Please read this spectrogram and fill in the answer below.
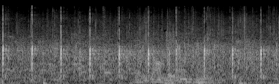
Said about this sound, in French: Ah, mais si, on vous applaudit.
